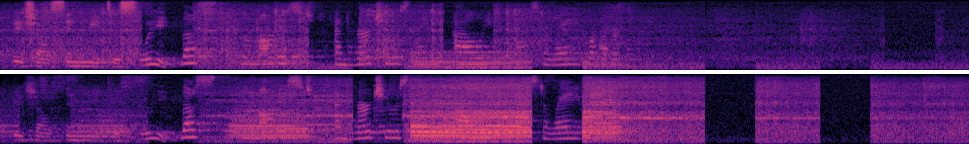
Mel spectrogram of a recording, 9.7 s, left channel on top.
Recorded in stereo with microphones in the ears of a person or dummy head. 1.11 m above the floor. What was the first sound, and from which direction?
A woman speaking, 70° left (ahead or behind).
